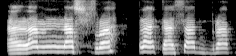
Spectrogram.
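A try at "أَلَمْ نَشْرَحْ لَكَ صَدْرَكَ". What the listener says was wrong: Nah, sodrak. Roknya bisa rok Bu, coba rok, jangan ra. Kita belajar rok gitu.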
